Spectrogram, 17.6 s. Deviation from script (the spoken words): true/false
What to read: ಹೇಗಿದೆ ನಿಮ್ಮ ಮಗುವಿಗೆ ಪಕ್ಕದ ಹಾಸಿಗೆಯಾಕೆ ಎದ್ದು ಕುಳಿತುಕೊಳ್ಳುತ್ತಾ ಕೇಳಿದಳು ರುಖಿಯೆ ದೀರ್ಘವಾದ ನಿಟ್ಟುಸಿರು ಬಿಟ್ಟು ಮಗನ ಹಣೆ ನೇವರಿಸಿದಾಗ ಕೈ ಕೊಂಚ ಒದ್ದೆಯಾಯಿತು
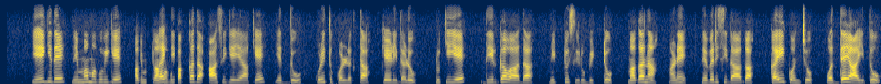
true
